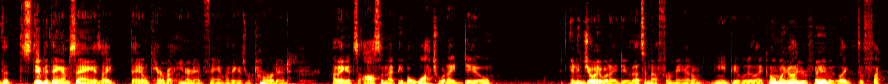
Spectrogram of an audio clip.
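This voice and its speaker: A young man in his twenties hosting a casual Q&A, rambling and swearing freely as he answers viewer questions. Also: lowish voice. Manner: rambling, profane, self-deprecating ranting. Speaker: host of a viewer Q&A show.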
